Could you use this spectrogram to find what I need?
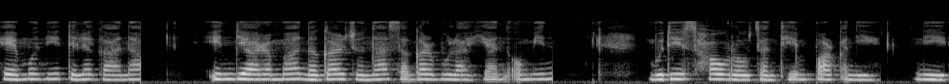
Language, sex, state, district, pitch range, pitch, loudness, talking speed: Mizo, female, Mizoram, Aizawl, 215-240 Hz, 225 Hz, -18 LUFS, 120 wpm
